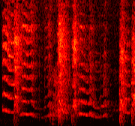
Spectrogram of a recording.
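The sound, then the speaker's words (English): A dog's rubber squeaky toy squeaks repeatedly in quick, uneven bursts, loud, with high whistling tones and a soft faint background underneath. “And she wants the squeak. Yeah, let her have the squeak.”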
